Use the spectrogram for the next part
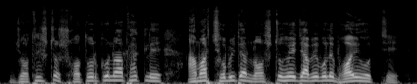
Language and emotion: Bengali, fearful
